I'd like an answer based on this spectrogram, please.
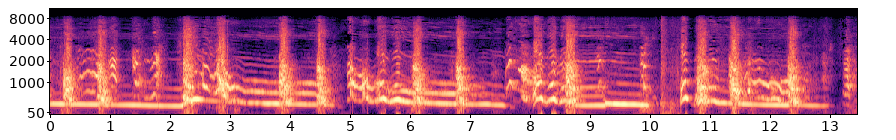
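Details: Pet Rottweilers Shelby and Kane at home. Shelby sings along to music with long, steady, slowly falling howls lasting two to three seconds each, over sharp percussive beats and music.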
